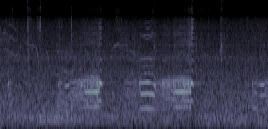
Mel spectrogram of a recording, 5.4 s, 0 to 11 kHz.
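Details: Swans with newly hatched cygnets, phone-recorded 9 May 2024: three loud, drawn-out nasal honks in close succession, each around half a second, then a quieter one after a pause, over faint hiss.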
